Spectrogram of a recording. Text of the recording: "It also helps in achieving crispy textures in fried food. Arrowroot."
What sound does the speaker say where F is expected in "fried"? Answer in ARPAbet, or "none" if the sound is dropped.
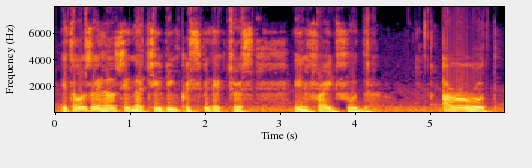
F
